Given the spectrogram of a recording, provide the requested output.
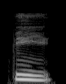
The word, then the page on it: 力: lì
